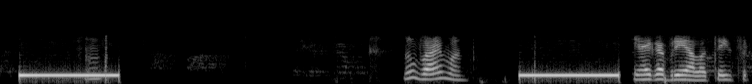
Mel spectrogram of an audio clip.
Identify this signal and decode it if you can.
Ringback tone (Europe, 425 Hz), with speech.
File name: out- -2005- - - .174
